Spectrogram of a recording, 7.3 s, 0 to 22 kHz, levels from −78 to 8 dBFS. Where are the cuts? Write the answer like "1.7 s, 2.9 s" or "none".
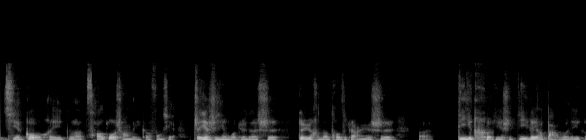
6.2 s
